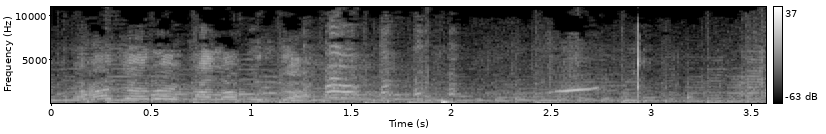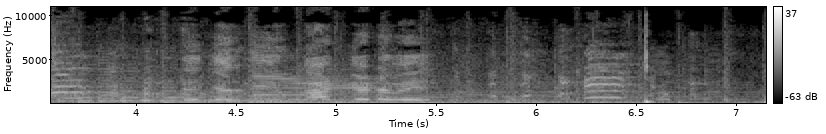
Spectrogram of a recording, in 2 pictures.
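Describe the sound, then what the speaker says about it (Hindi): A Kadaknath black chicken clucks in short bursts beneath steady nearby talk by several people, with occasional sharp squawks breaking through. "Kadaknath chicken. Oh, black murga."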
